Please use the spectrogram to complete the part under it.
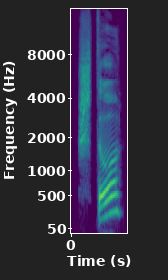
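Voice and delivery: high surprised shout of Что?; surprised cry. A narrator's reading. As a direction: blurt it out, shocked. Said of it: "вскричали близнецы".

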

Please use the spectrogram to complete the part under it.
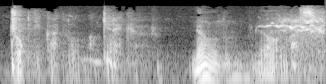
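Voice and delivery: soft, guarded aside; hushed, cautious self-talk; wary muttering to self. Acted. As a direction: murmur it warily to yourself. Wary man talking to himself.

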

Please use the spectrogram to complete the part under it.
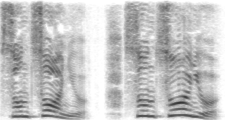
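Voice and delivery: narrated cry for someone's attention; calling out. A narrator's reading. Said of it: "Я крикнула".

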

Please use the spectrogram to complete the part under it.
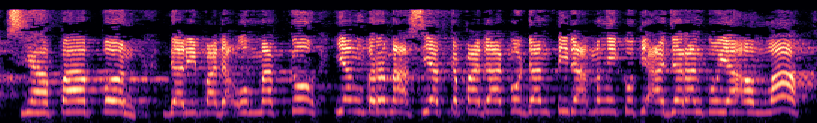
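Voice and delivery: a prophet begging loudly for his people; pleading shout. Acted. Ibrahim pleads aloud to God for his people, high, loud pleading cry.

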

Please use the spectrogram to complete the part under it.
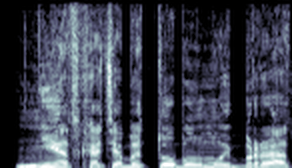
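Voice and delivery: high, fervent exclamation; rapturous cry. A narrator's reading. Admirer vowing to the lady he would spare nobody, rapturous. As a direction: burst out as if swept away by rapture. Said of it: "как бы в порыве восторга".

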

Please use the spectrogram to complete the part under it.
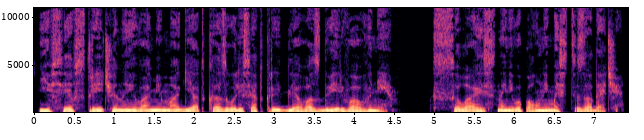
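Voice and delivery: ordinary delivery

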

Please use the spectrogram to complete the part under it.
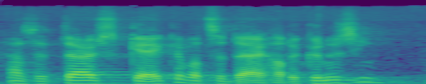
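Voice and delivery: ordinary talk, nothing marked

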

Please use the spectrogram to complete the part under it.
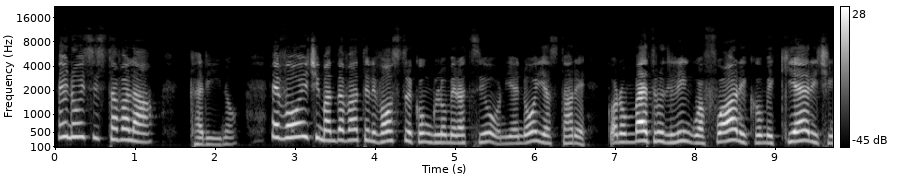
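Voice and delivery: loud, high-pitched moan; moaning complaint. A narrator's reading. Mulligan lamenting their thirsty wait, moaning complaint. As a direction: wail the grievance, mock pitiful.

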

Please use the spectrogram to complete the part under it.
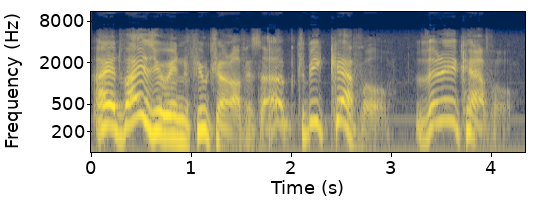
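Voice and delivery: high, loud pompous indignation; outraged rebuke. A narrator's reading. Uncle warning the officer to be careful, outraged. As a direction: lay down the law indignantly.

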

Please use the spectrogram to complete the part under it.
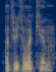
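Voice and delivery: ordinary delivery, nothing marked

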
